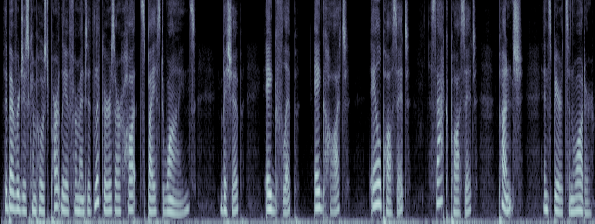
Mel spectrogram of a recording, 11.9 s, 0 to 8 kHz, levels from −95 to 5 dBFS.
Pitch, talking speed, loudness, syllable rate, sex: 190 Hz, 125 wpm, -21 LUFS, 4.8 syllables/s, female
